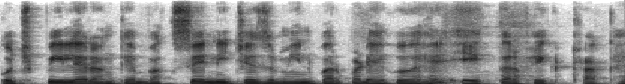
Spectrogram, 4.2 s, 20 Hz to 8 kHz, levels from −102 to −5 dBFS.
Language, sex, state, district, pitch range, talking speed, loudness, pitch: Hindi, male, Uttar Pradesh, Lalitpur, 105-120 Hz, 230 wpm, -18 LUFS, 115 Hz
